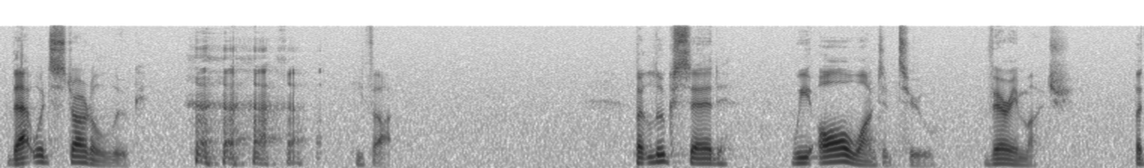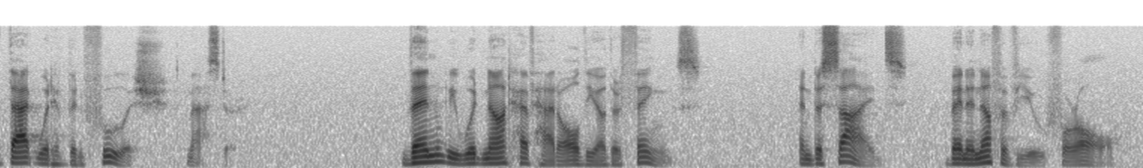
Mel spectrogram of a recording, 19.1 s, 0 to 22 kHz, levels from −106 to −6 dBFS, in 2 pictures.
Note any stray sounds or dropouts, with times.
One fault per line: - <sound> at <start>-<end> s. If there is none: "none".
- laugh at 1.5-2.7 s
